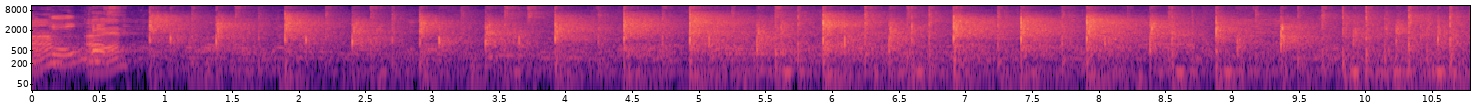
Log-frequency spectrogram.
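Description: Hard shoes stamp and tap in a steady rhythm.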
